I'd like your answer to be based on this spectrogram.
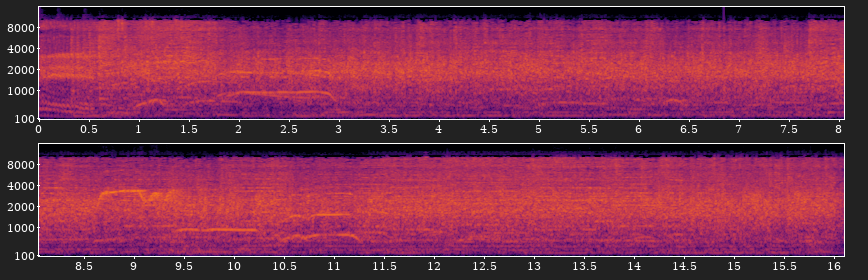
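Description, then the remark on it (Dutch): The opening of the Dutch TV show De Wereld Draait Door, played from a phone: steady studio-audience applause and crowd noise, thin and tinny through the small phone speaker, continuous for the whole stretch with faint voices underneath. “Ik weet, die intro had er niet bij gehoeven.”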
